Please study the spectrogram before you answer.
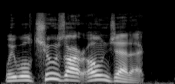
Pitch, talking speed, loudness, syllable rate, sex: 170 Hz, 205 wpm, -16 LUFS, 5.7 syllables/s, male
